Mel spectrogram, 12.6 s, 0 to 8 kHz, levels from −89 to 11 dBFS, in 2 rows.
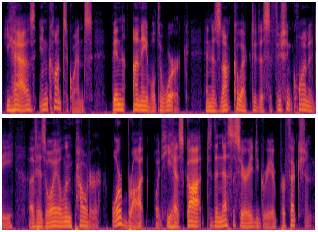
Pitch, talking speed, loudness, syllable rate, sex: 110 Hz, 155 wpm, -22 LUFS, 4.6 syllables/s, male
